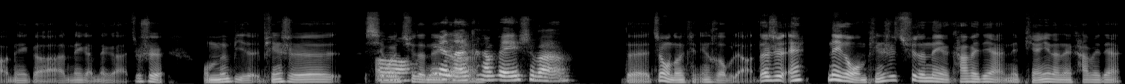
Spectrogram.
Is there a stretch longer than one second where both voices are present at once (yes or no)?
yes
